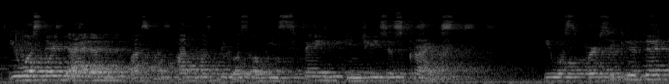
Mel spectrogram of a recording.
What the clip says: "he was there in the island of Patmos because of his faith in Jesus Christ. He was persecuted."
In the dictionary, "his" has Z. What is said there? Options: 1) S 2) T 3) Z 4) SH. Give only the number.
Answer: 1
